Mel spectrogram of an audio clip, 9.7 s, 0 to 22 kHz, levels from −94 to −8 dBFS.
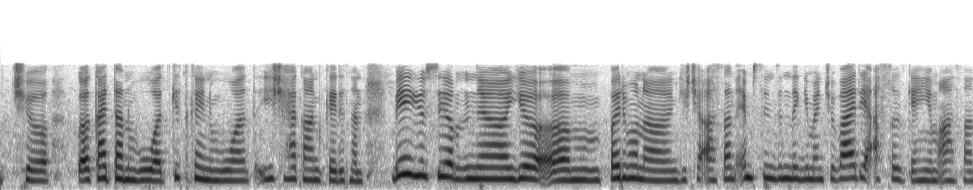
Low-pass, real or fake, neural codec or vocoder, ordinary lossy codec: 5.4 kHz; real; none; none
